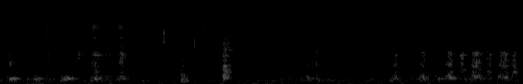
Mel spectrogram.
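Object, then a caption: Black-coated scratch-art card scratched with a wooden stylus. A wooden stylus scratches across a flat black-coated scratch-art card in quick, uneven strokes. Each pass makes a soft, dry rasp with bright high hiss and little low end. Short quiet gaps fall between bursts of scratching.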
